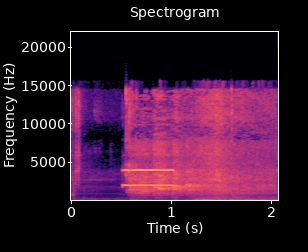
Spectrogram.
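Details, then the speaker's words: Car whose aftermarket fuel pump drew more current than the wiring could carry; with the pump hooked back up and fuel pressure restored, the engine fires at once and settles into a steady, even idle. "look at that runs like a champ oh oh yeah oh yeah we got some fuel pressure now wow that's what we want"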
